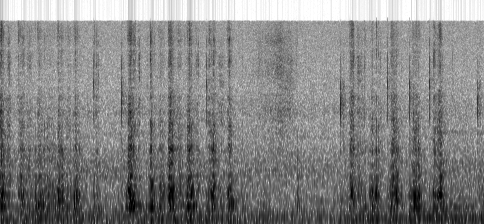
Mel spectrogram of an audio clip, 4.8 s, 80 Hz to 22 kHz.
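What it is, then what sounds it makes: Copper scratch art board being scratched. The metal tip of a red stylus makes short strokes across a thin, solid, flat black-coated copper-foil scratch art board. The result is a quiet, irregular series of dry scratching taps with a patter-like texture, centered low around 336 Hz with faint bright streaks over a soft low hum.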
